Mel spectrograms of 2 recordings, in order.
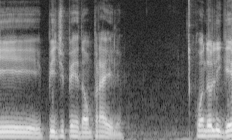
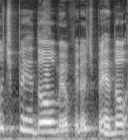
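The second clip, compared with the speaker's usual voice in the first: higher, lightly voiced weeping father; tearful father; 10 semitones higher than usual. Father forgives his son over the phone, mildly tearful. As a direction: echo the father forgiving through tears, understated. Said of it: "Aí foi um chororô".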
